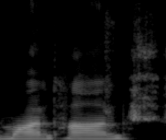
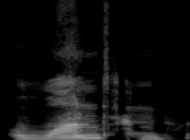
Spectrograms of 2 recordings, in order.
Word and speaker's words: wanton: But as war approached, she began to be seen by some as a wanton. Oh my God, I said wanton. I read it in my brain right, and then I said it wrong. – Yep. – Wanton.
